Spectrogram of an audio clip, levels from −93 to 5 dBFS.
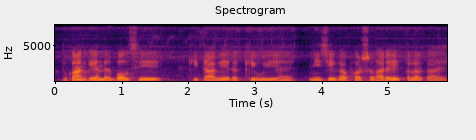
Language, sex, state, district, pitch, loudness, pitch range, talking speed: Hindi, male, Bihar, Jahanabad, 125 Hz, -26 LUFS, 120-135 Hz, 165 wpm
